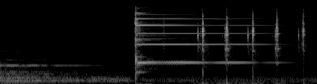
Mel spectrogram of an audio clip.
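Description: A sharp bell-like ding rings out and lingers, followed by a quick series of five bright metallic ticks in a steady rhythm, like a timer being set to 1,000 seconds and starting to count.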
